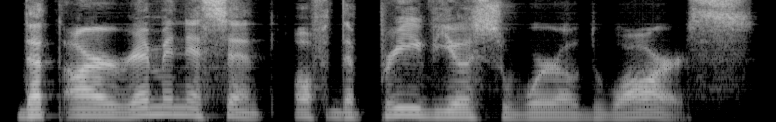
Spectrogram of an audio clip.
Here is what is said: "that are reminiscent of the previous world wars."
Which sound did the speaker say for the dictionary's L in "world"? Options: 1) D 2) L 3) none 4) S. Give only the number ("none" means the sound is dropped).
2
